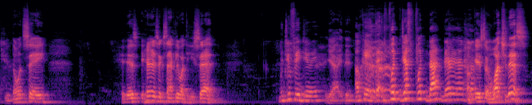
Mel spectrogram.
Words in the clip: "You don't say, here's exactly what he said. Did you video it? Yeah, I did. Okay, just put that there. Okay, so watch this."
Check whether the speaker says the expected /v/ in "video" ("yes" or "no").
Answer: no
